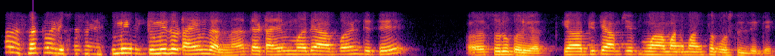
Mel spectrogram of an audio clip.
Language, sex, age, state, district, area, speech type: Marathi, male, 18-30, Maharashtra, Raigad, rural, conversation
